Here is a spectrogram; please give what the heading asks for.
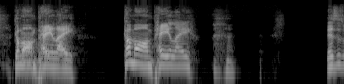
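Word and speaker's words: Pelé: If if Ple heard you pronouncing his name Ple. Isn't that how you say it? It's not Peely.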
